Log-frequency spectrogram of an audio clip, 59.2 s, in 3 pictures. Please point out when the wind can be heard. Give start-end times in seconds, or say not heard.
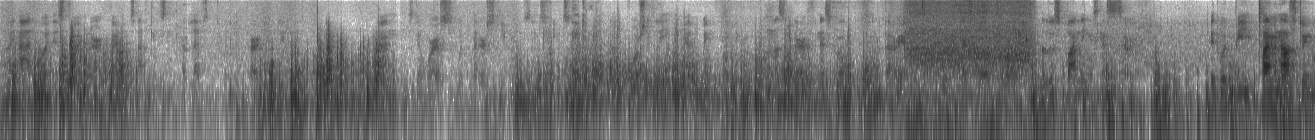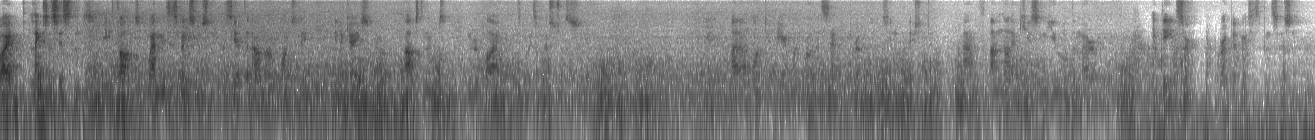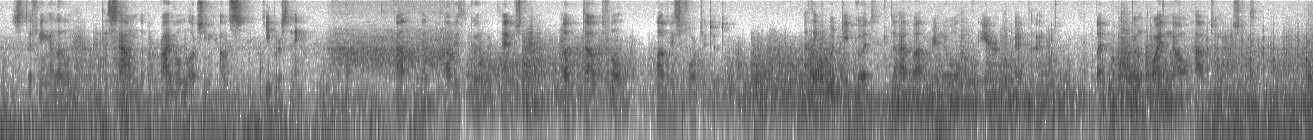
0.0-59.1.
